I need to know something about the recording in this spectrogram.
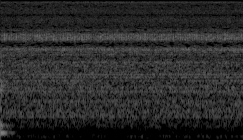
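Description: Small AC induction motor, fed by a variable-frequency drive, running at speed with a steady, even whir.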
